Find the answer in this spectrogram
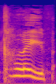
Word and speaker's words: Kleith: Yeah, because, you know, when you're trying to pronounce it, it has a different pronunciation and a different spelling as well. So it's just Kleith.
